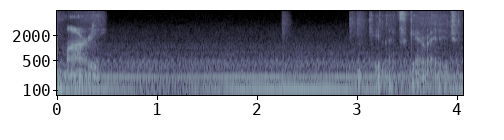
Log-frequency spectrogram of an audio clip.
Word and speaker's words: Mary: At Mari. It actually is spelled just like Mary in English, but I believe the pronunciation is Mari.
